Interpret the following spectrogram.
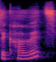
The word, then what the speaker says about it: Itzikowitz: So, my surname is basically unpronounceable. Um It's Itzkovitz.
